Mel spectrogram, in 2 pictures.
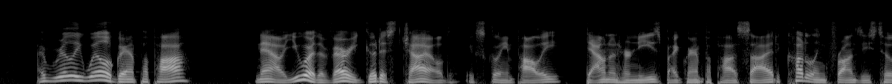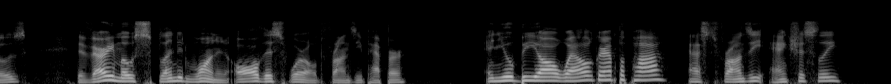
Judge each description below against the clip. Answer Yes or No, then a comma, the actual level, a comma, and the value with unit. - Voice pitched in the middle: No, low, 120 Hz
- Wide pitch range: Yes, wide, 8.1 semitones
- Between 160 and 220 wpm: No, average, 145 wpm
